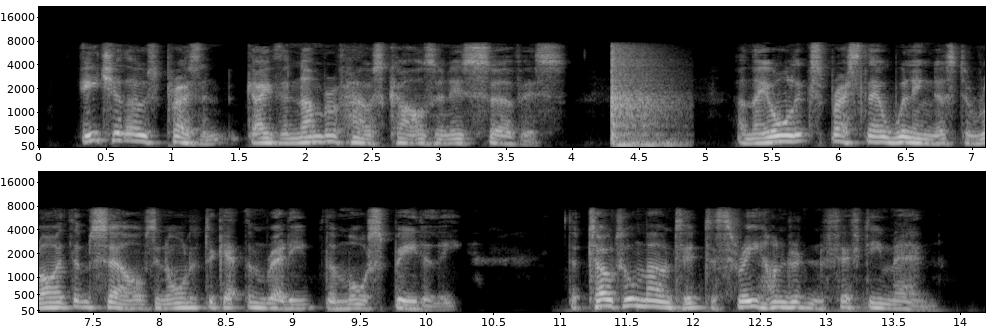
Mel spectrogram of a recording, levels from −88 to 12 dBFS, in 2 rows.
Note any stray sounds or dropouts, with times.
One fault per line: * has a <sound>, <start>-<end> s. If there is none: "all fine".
* has a thud, 4.3-4.9 s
